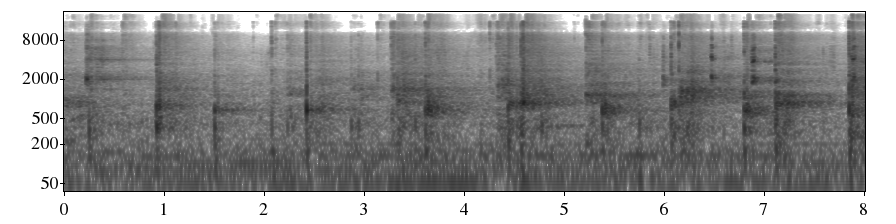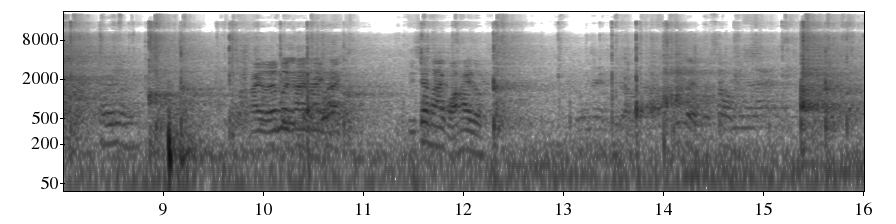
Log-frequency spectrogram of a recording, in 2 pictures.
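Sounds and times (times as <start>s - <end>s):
paddles hitting plastic ball: 0.2s - 11.0s
ball bouncing on court: 8.8s - 10.6s.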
